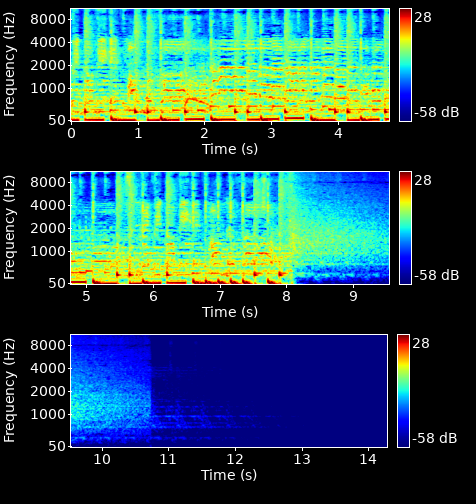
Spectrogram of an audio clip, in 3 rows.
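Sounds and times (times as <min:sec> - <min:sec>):
tecnobrega music: 0:00.0 - 0:08.8.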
